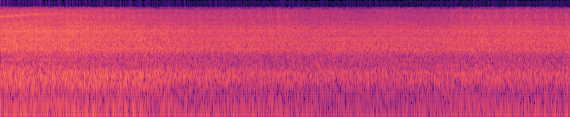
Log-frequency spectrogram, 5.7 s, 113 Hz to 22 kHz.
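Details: 2018 Ford Focus SE, sat about three weeks, seller claimed water in a cylinder; freshly jump-started with white smoke, in shop: low lumpy idle, uneven pulse about four a second, no steady rhythm, running rough; cause suspected, not confirmed.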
